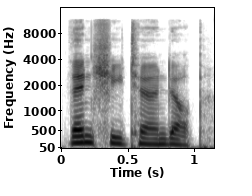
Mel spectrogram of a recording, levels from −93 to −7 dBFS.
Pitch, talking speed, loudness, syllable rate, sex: 140 Hz, 210 wpm, -17 LUFS, 5.1 syllables/s, male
